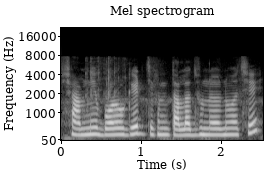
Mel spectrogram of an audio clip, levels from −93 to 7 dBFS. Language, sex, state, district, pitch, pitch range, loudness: Bengali, female, West Bengal, Alipurduar, 225 Hz, 215-235 Hz, -15 LUFS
